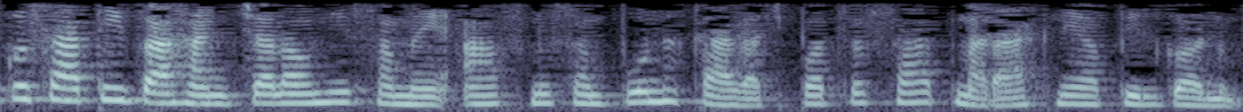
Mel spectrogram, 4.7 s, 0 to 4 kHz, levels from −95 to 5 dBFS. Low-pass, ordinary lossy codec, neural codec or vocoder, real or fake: 3.6 kHz; none; none; real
